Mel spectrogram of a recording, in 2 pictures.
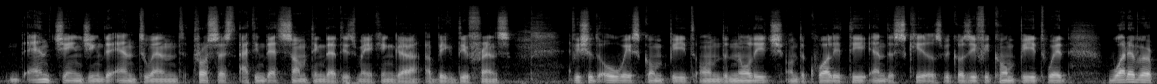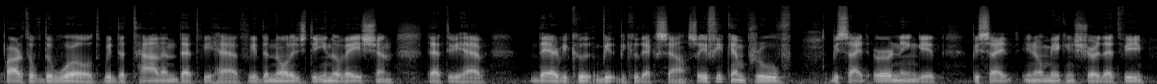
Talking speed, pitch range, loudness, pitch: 195 wpm, 80-85 Hz, -25 LUFS, 80 Hz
